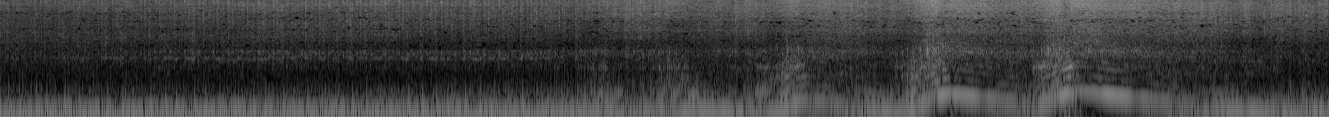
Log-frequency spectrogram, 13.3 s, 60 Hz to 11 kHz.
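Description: Yamaha R1 inline-four motorcycle engine on Mikuni carburettors idling steadily, then revved four times about halfway through with the throttle worked by hand at the carburettors, each blip climbing higher than the last, before settling back to idle.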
